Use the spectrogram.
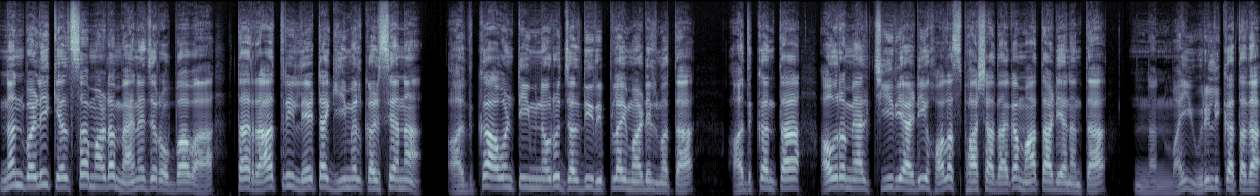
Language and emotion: Kannada, angry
